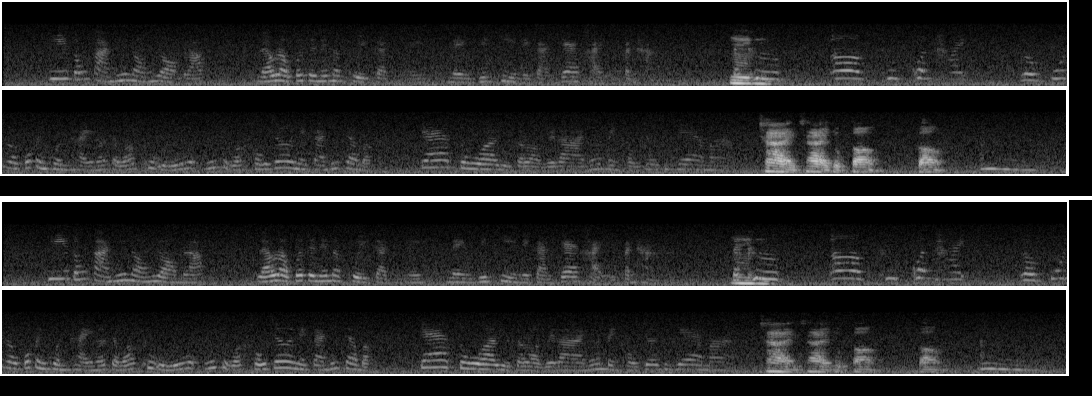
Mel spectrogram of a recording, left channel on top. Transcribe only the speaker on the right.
พี่ต้องการให้น้องยอมรับแล้วเราก็จะได้มาคุยกันในในวิธีในการแก้ไขปัญหาแต่คือ
เออคือคนไทย เราพูดเราก็เป็นคนไทยเนาะแต่ว่าคืออูรู้รู้สึกว่า culture ในการที่จะแบบแก้ตัวอยู่ตลอดเวลาเนี่ยมันเป็น culture ที่แย่มากอ่ะเออ
อืม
